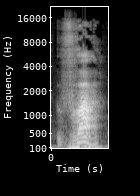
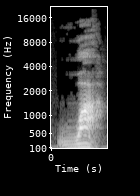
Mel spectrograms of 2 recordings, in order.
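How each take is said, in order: First: It begins with a V sound. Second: It begins with a W sound. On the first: This is the later pronunciation of the letter. "instead of it saying Va" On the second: This is the ancient pronunciation of the letter. "it would say Wa"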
